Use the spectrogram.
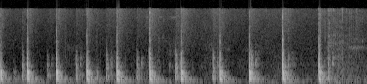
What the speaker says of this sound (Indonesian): Kita ketok-ketokan kayu ke perahu dan dengan suara itu nanti mereka akan bermunculan.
